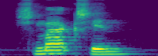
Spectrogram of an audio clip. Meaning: sense of taste
- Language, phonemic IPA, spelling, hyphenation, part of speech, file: Dutch, /ˈsmaːk.sɪn/, smaakzin, smaak‧zin, noun, Nl-smaakzin.ogg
